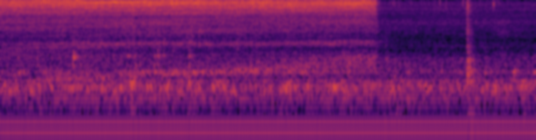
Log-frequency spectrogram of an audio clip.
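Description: Water pours continuously over brine shrimp hatching ingredients in a container, a close, even rushing splash that cuts off abruptly near the end, leaving a low hum and a faint clink.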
